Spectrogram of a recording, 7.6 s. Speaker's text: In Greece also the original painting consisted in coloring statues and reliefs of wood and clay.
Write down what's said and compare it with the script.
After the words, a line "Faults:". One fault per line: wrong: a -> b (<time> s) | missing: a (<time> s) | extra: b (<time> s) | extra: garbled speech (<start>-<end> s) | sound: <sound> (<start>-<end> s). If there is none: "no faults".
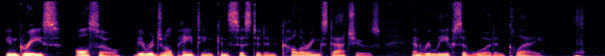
In Greece also the original painting consisted in coloring statues and reliefs of wood and clay.
Faults:
sound: whoosh (7.2-7.3 s)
